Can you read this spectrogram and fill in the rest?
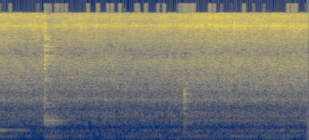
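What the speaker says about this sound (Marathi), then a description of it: "मटर आता छान भाजले बघा" Peas roasting in a pan for masale bhaat sizzle steadily, with two sharp scrapes of a spoon stirring them, close and alone without talk.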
